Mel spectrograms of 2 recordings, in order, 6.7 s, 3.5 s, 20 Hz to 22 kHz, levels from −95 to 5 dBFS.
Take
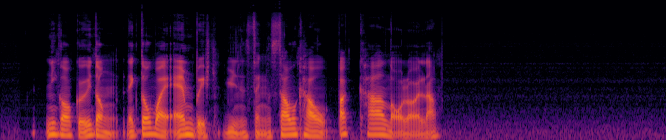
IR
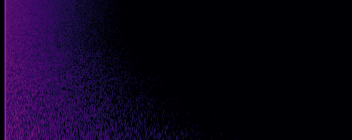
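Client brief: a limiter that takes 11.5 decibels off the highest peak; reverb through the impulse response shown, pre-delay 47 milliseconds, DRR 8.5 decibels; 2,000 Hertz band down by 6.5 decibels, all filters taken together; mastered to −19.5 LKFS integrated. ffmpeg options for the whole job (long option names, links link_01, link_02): -filter_complex "[0:a]equalizer=frequency=2000:width_type=o:gain=-9,alimiter=limit=-21.5dB:level=0:latency=1,asplit=2[link_01][link_02];[1:a]atrim=start_sample=2205,adelay=47[link_03];[link_02][link_03]afir=irnorm=-1:irlink=0,volume=-6dB[link_04];[link_01][link_04]amix=inputs=2:normalize=0,volume=13.5dB"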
